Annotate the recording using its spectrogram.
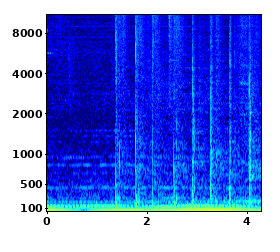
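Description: Footsteps tap on a hard metal floor.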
